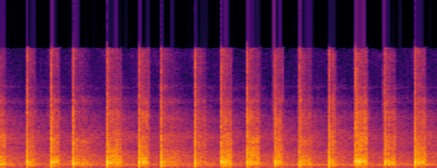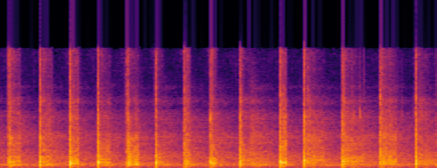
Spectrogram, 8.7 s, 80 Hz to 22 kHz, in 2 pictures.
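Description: Baseballs smacking into the pocket of a new, stiff SSK Z9 leather infield glove, caught one after another off a pitching machine. The sharp pops come rapidly and evenly, about three to four a second.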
